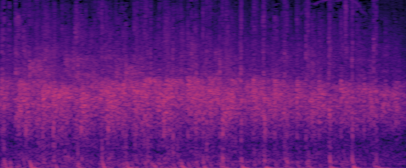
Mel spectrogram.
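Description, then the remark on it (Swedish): A live audience at the Historiska museet in Stockholm applauds steadily, many hands clapping in a dense, continuous wash of sound that stays loud and even throughout. “Och en applåd för publiken som är här idag.”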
